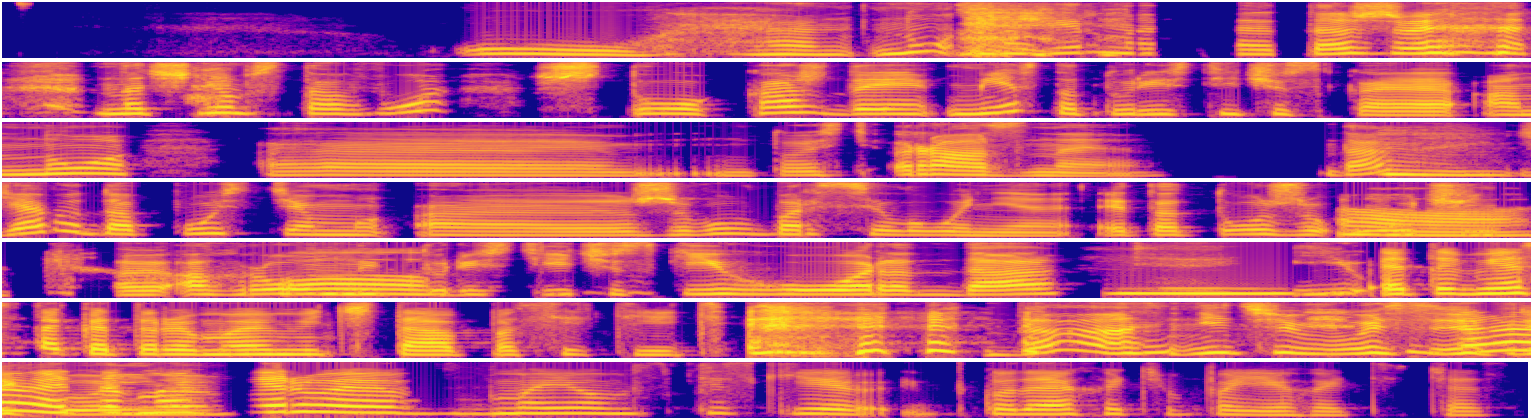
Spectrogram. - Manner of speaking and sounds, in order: other background noise; chuckle; laughing while speaking: "даже"; other noise; tapping; laugh
- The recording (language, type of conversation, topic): Russian, unstructured, Что вас больше всего раздражает в туристических местах?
